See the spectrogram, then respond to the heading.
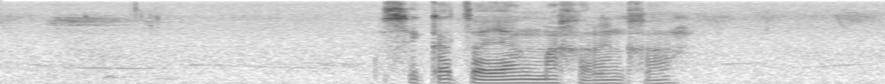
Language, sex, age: Tswana, male, 22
